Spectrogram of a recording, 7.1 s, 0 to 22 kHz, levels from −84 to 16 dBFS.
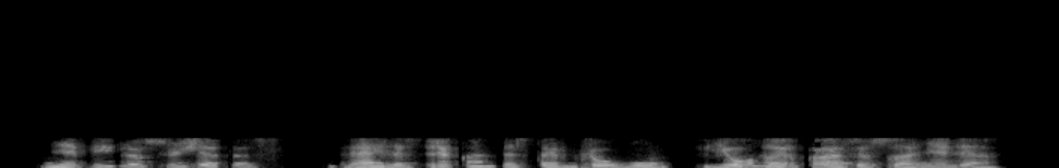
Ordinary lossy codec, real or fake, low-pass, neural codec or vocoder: AAC, 16 kbps; fake; 7.2 kHz; codec, 24 kHz, 3 kbps, HILCodec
